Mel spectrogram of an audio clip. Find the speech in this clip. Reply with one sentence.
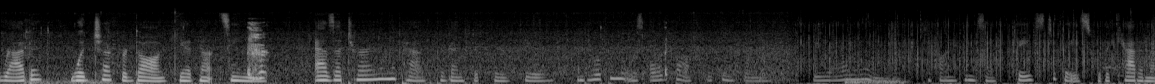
You can hear the speech from 0.0 to 11.5 s.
